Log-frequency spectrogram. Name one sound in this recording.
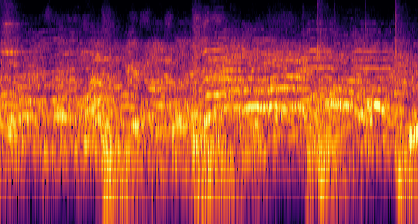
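A body slams down hard onto a wrestling ring with a heavy thud.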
